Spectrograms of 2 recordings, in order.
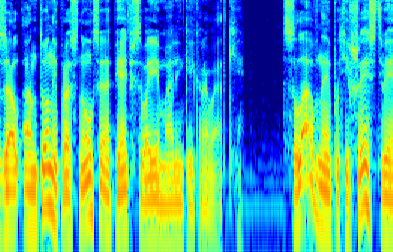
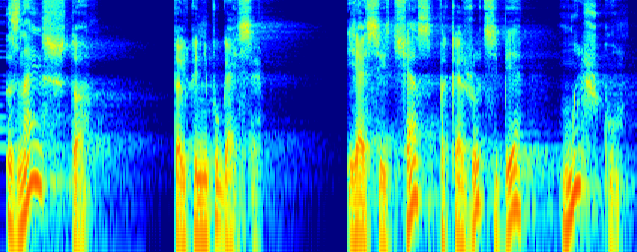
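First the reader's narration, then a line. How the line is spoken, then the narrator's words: Plain. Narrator (Russian): сказал Оля Лукойе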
